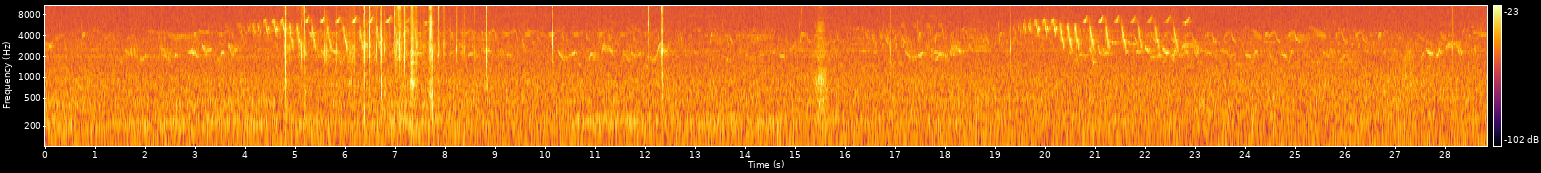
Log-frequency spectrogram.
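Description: A songbird sings a short phrase of quick, high repeated notes twice, about five seconds in and again about twenty seconds in, over faint outdoor ambience with other birds chirping faintly. During the first song comes a cluster of sharp clicks and taps, the loudest sounds, followed by a few single clicks.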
